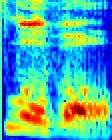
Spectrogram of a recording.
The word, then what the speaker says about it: Louisville: it is Louisville it's it's really not even a word you don't really even pronounce it's kind of like you won back the Polish you don't pronounce any of the any other letters in the entire word it's more of just a slur volum oh definitely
